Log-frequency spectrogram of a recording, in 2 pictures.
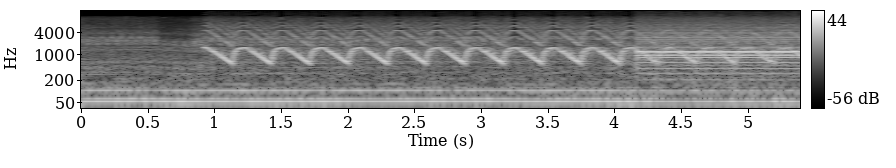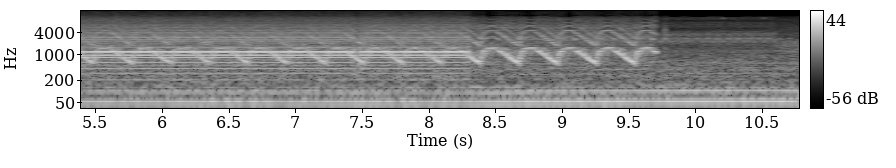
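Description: An ambulance siren yelps rapidly.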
